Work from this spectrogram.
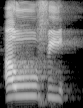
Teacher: حمزہ واو ساکن سے پہلے زبر ہے، اس لیے واوے لین کو نرم آواز کے ساتھ جلدی سے معروف پڑھیں گے، جیسے او فی. فا کے نیچے زیر کی حرکت کو معروف پڑھیں، مجہول آواز سے بچے جلدی پڑھیں، تھوڑا بھی نہ کھینچے، زیر کی آواز نیچے کو جاتی ہے، جیسے او فی.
